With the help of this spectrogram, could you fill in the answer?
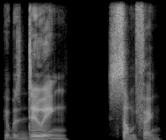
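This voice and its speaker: Casting: grave adventurer voicing inner thoughts in a game, very low voice, dry close sound, solemn and dramatic. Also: male voice, takes it slowly, no echo. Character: grave male adventurer narrating his own haunted thoughts. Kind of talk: scripted first-person game narration.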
